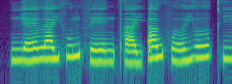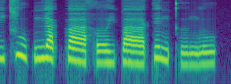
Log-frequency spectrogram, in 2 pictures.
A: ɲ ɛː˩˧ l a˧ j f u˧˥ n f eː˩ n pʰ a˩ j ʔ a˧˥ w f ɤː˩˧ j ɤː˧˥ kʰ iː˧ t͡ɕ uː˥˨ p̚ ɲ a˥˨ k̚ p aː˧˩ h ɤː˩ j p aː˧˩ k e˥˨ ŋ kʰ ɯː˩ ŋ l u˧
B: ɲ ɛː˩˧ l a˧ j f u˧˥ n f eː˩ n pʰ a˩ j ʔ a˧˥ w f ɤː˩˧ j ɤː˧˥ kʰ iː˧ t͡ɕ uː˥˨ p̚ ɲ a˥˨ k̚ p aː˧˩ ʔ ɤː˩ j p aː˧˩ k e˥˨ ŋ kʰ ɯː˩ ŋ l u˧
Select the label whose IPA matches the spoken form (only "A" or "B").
A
